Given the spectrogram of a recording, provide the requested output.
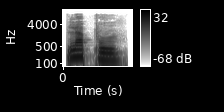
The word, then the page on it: Lapon: francais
